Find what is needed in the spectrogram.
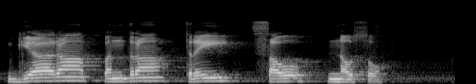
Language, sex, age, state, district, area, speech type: Dogri, male, 30-45, Jammu and Kashmir, Reasi, urban, spontaneous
